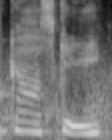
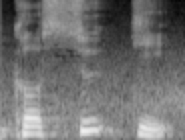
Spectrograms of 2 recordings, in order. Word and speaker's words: Koski: pronunciation of Koski? Not Koski. Huh. Maybe just because pull, but then there should be another vowel after the S, so ski. It should be Kosuki if it was Japanese, but then again, this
